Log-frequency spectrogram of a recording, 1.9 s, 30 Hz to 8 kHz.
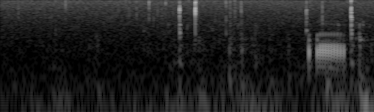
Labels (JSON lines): {"label": "biophony, knock croak", "recorder": "SoundTrap 300"}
